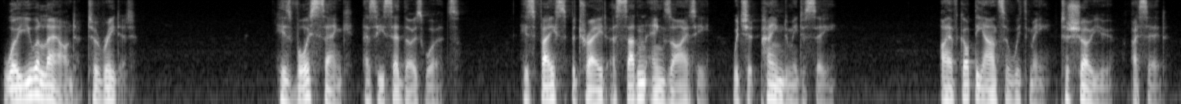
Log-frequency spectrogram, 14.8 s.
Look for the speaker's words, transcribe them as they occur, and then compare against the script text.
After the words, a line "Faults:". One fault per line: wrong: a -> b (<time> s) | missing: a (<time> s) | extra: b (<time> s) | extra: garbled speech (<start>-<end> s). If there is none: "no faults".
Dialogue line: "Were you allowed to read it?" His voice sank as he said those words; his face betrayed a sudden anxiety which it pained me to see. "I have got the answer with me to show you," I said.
"Were you allowed to read it?" His voice sank as he said those words; his face betrayed a sudden anxiety which it pained me to see. "I have got the answer with me to show you," I said.
Faults:
no faults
